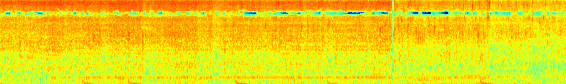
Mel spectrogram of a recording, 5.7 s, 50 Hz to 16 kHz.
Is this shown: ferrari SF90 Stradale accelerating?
no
